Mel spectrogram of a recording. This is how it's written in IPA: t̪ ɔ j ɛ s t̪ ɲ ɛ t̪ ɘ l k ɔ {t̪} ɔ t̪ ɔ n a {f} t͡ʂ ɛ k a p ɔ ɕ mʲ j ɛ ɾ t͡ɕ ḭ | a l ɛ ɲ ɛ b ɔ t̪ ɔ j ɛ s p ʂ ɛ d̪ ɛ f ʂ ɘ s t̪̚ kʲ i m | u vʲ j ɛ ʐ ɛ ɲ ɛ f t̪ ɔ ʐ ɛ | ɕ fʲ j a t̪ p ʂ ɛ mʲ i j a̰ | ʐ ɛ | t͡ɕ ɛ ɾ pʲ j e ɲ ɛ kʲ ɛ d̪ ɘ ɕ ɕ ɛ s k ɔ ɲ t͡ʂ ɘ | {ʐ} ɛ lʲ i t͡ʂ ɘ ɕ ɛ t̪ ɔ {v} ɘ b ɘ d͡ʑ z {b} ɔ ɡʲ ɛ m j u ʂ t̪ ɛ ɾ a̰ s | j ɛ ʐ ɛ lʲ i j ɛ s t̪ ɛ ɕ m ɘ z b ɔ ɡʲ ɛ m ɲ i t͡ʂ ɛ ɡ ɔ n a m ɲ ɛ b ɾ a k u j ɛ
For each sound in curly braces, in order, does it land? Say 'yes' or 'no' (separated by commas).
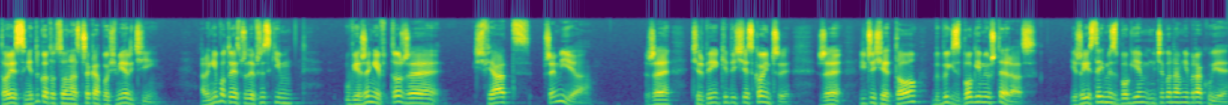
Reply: yes, no, yes, no, yes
